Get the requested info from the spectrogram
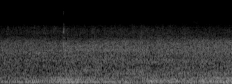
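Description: Steady distant vehicle rumble with a low hum under a faint hiss, no distinct events.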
